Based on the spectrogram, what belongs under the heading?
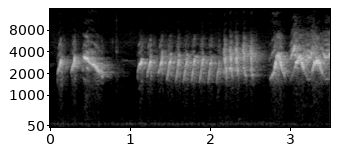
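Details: Wambie master song for training songbirds: a few sharp chirps, a pause, then a fast rattling string of repeated notes and a final burst of high chattering.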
